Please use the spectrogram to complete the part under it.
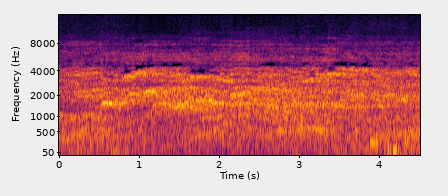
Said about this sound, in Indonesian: Kok pada teriak-teriak?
